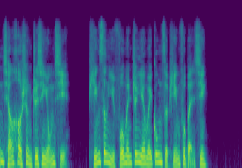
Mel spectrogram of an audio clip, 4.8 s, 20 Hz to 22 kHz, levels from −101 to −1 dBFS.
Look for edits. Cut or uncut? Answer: cut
